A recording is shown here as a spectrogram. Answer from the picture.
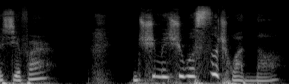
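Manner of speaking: low, soft, solemn question; mock serious. Husband sounding out his moody wife, mock serious. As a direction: ask with put-on gravity. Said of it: "我一脸严肃地问他".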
